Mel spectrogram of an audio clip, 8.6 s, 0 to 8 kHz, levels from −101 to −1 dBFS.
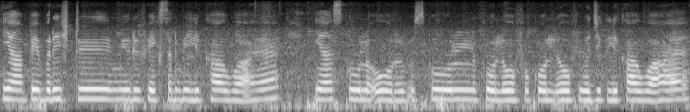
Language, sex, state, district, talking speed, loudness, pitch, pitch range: Hindi, female, Haryana, Rohtak, 130 wpm, -15 LUFS, 225 Hz, 220-230 Hz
